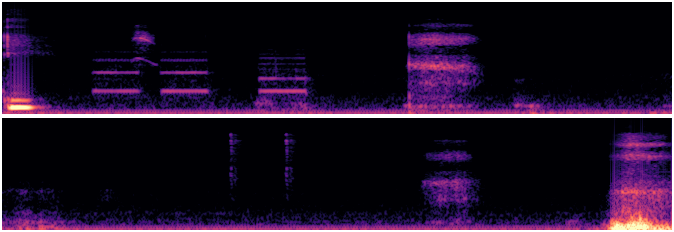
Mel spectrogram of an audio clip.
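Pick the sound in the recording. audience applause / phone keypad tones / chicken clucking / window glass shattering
phone keypad tones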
